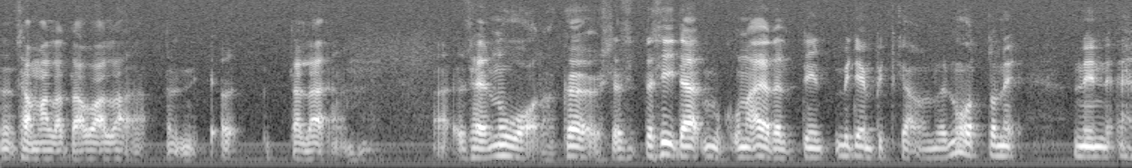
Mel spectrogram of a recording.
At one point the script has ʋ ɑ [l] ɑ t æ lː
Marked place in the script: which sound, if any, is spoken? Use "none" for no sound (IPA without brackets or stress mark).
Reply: lː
